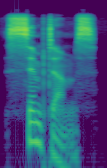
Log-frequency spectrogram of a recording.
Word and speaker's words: symptoms: First, symptoms. The P is silent in casual speech for some speakers, but it's clearer to pronounce it lightly.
